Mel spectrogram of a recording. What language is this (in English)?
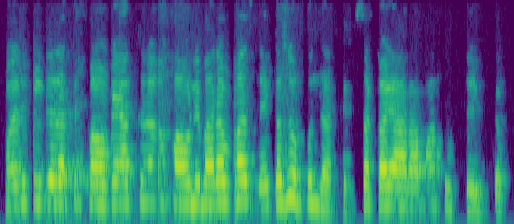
Marathi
